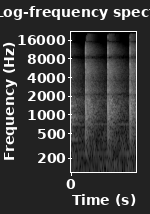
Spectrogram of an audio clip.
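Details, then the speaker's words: Focused (not radial) shockwave therapy device for chronic pain rehabilitation, firing against the operator's hand, where the shots are felt, as intensity is gradually raised: sharp, regular snapping pulses about three per second. "देखो बिल्कुल focus shop आ रही है file उसकी मेरे हाथ में बिलकुल feel हो रही है। और अब मैं धीरे-धीरे इंटेंसिटी कराऊंगा।"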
